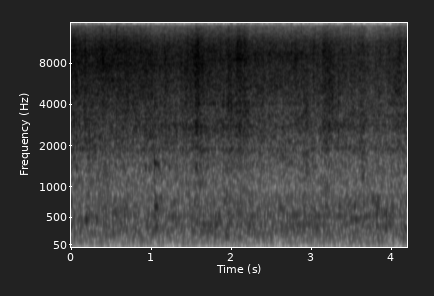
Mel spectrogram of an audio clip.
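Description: Chopped onions and tomatoes sizzling in a frying pan as they are stirred with a wooden spoon, a steady hiss with a few light ticks from the spoon.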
